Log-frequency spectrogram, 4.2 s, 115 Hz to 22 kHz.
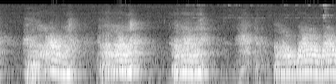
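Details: Playful growling from pet dogs indoors during a morning routine, as an 11-year-old miniature schnauzer tries to overpower a 9-year-old basset hound while a 2-year-old Yorkie intervenes; five rough, harmonic growl bursts, roughly one per second, in a small room.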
